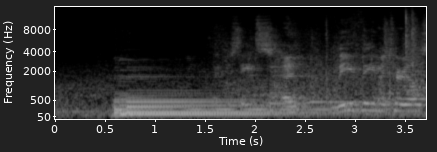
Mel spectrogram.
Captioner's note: classroom noises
